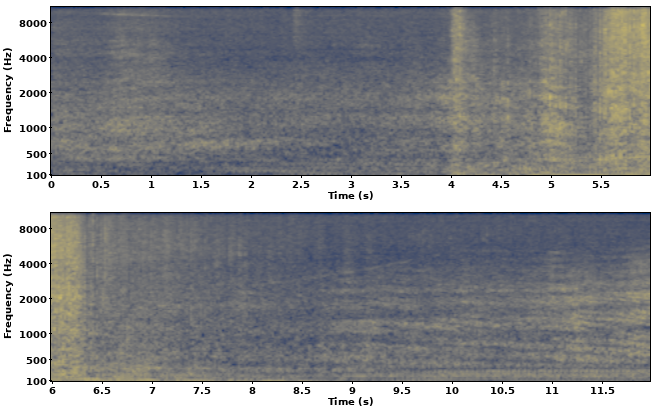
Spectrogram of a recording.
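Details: Steady road traffic rumbles outdoors in an industrial district, swelling as a vehicle passes midway, with no bee buzzing audible.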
